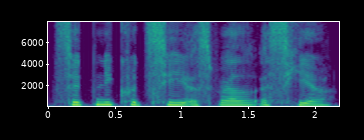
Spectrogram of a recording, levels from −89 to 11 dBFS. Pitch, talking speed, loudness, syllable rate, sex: 195 Hz, 190 wpm, -18 LUFS, 3.9 syllables/s, female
